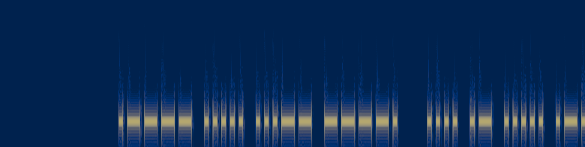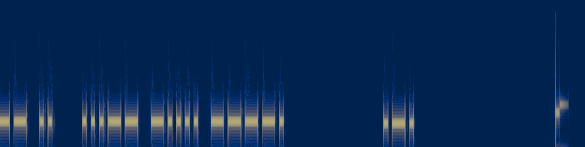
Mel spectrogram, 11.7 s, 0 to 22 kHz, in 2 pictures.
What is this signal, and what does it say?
Morse code, heard as a keyed tone, about 28 wpm, 700 Hz. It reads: 1539 HA5JI 369 R
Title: Worked All Europe DX Contest - QTC Exchange - 28wpm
